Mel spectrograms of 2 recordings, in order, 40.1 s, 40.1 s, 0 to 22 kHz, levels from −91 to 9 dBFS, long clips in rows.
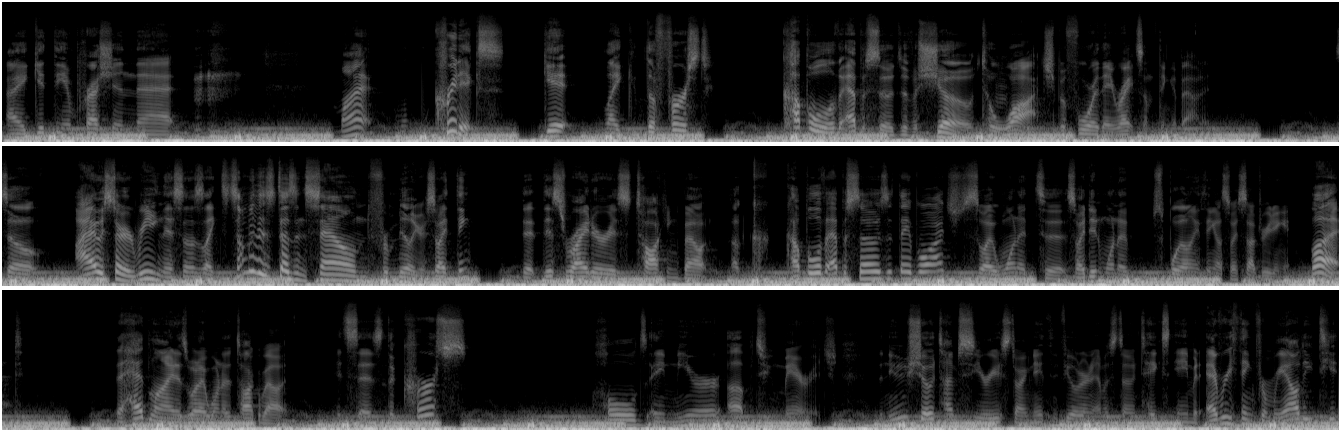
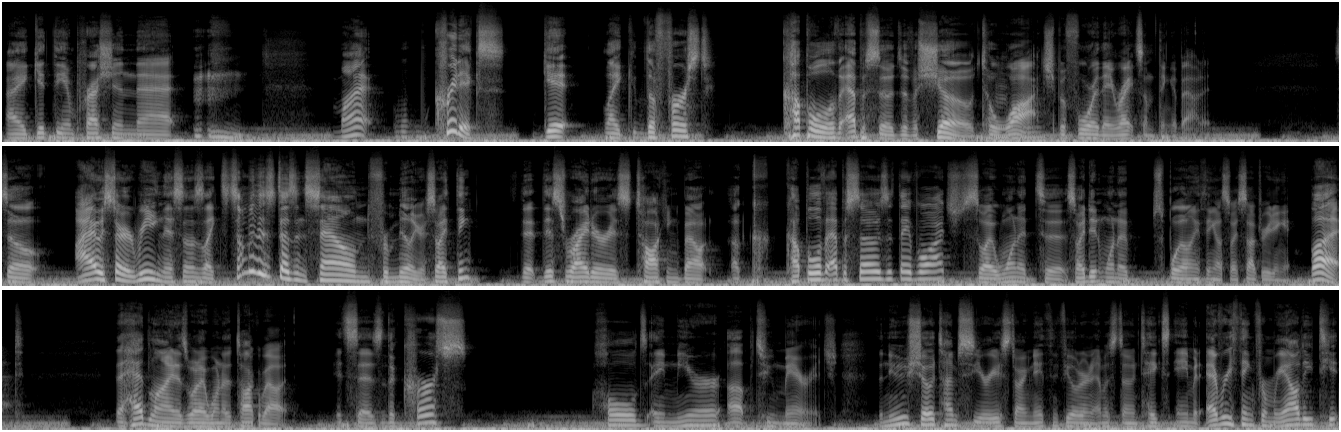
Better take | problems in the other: second | low rumble; loud; throughout; 1 dB below the speech; faint in the second

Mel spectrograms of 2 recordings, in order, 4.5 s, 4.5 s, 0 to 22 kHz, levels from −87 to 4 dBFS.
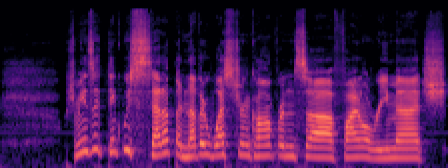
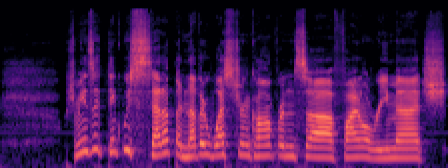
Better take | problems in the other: neither | none

